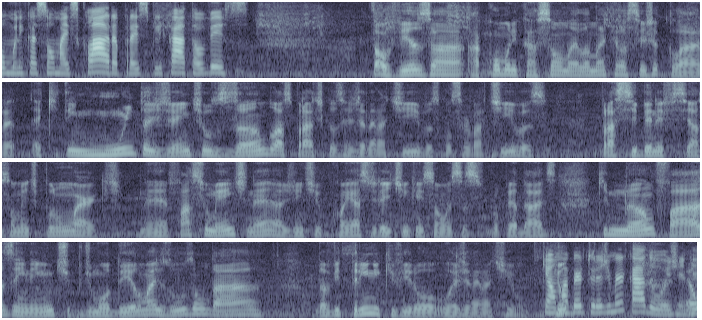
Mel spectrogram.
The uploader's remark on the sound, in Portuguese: Os episódios foram gravados durante o Campeonato Brasileiro de AeroPress, que aconteceu nos dias 28 e 29 de outubro em Campinas/SP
